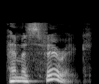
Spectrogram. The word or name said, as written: hemispheric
